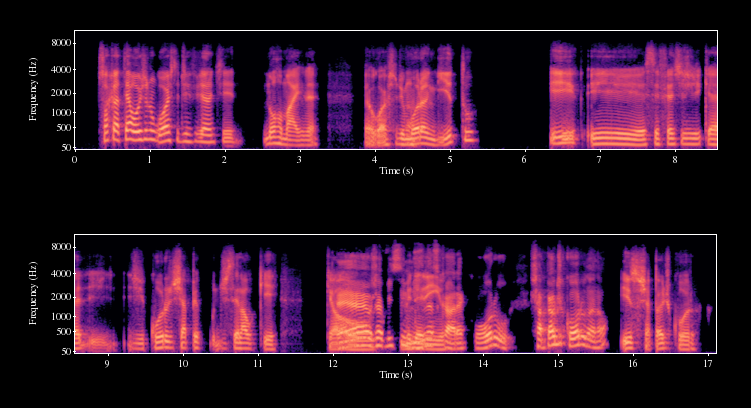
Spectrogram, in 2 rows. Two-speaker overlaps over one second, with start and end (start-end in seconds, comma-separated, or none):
12.0-13.5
